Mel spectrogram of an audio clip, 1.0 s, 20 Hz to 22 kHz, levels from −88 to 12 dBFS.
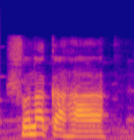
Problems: background sounds at intervals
